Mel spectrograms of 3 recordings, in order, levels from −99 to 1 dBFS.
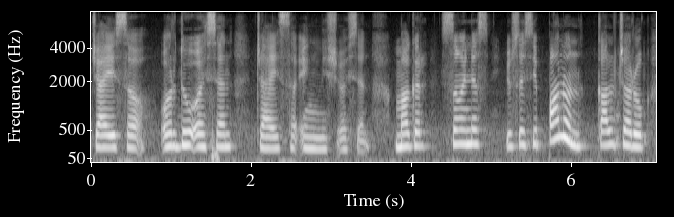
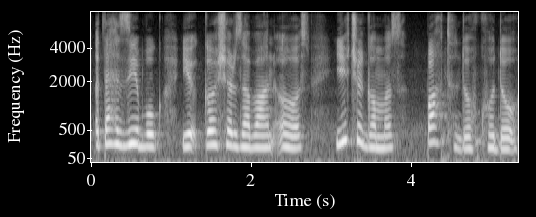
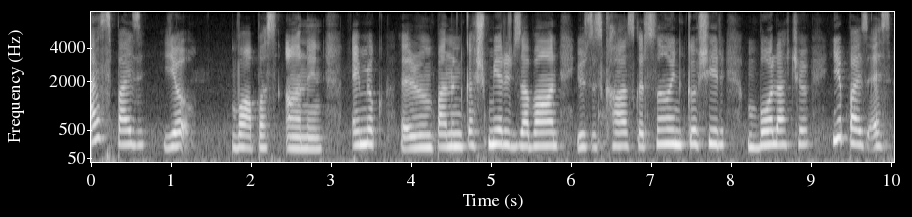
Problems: background sounds at intervals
